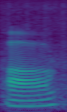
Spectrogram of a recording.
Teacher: विवृत स्वर मुख द्वार पूरा खुल जाता है, जैसे कहेंगे आ।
